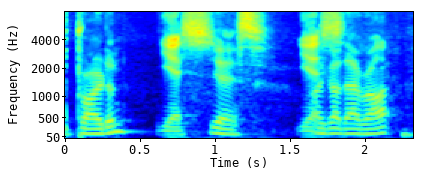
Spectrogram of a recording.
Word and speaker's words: Broden: Last guest we had in, I pronounced his name wrong. I got that right. It's Broden.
